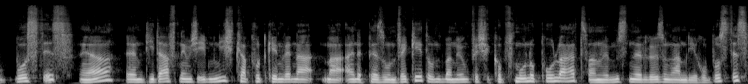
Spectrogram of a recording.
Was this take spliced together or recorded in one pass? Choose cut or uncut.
uncut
